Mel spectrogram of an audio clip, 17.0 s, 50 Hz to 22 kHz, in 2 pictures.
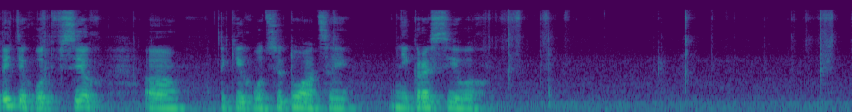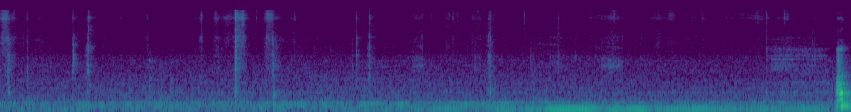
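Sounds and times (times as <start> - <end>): tarot cards clicking: 12.0 - 14.8.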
